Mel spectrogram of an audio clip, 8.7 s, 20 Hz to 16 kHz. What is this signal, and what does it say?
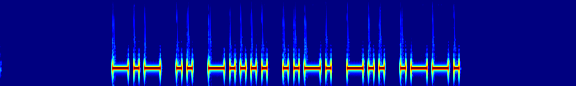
Morse code, heard as a keyed tone, about 15 wpm, 700 Hz. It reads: KI6FDP
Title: USA Call Signs - 6 Characters - Repeated 3x - 15wpm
